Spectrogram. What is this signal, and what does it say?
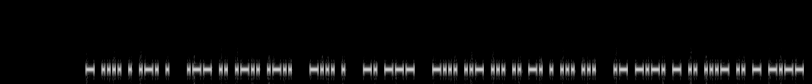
Morse code, heard as a keyed tone, about 41 wpm, 700 Hz. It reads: THERE WILL BE NO BUSINESS ACTIVITY
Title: Sentences from Top 1000 Words - Review Part 4 - 45wpm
